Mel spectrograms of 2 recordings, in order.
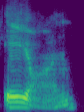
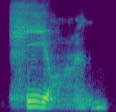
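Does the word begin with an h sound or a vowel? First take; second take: vowel; h sound. First: The word begins directly with a vowel sound. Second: The word begins with an h sound. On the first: "The second word is aeon" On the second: "according to Strong's, it should be pronounced heon"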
